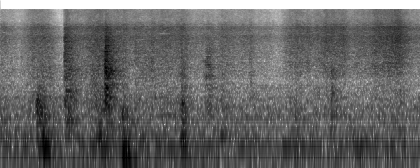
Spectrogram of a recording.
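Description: A few faint knocks and rustles of food containers being moved about in a refrigerator, over a low steady hiss.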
